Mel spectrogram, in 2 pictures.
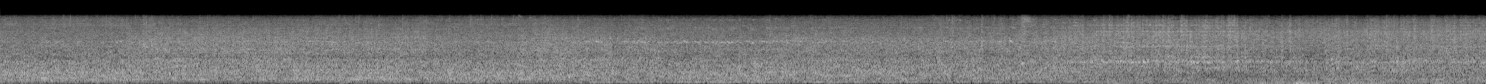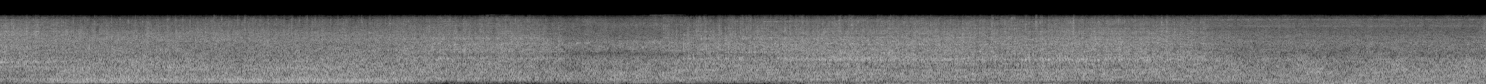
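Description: Train rolling steadily on the rails: a continuous dense rumble of wheels and cars, with faint thin squeal tones at times.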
